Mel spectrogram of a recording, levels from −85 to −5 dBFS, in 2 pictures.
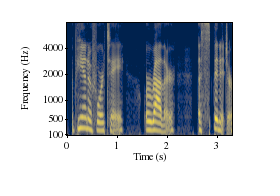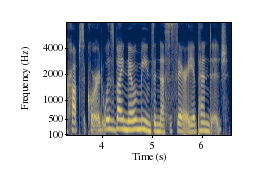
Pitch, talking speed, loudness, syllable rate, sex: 215 Hz, 135 wpm, -19 LUFS, 5.1 syllables/s, female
